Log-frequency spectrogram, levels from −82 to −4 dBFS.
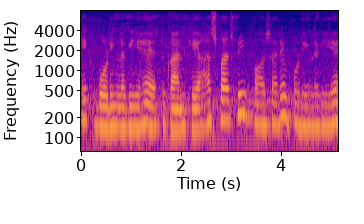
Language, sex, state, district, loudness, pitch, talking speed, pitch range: Hindi, male, Bihar, Kishanganj, -28 LUFS, 155 Hz, 150 wpm, 145-170 Hz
